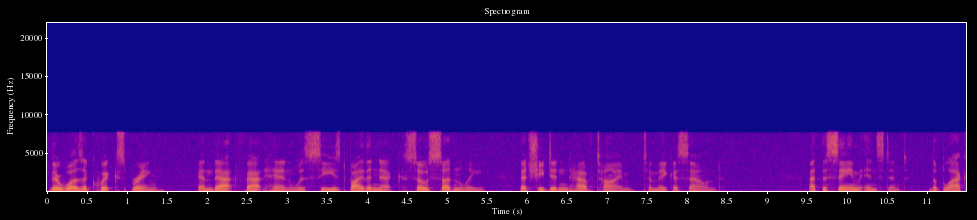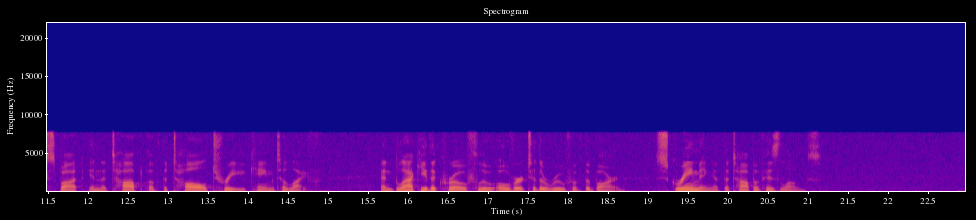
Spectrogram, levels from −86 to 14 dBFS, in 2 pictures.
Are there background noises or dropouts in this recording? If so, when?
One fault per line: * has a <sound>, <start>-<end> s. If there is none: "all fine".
all fine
